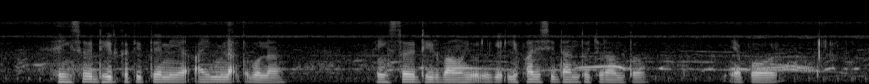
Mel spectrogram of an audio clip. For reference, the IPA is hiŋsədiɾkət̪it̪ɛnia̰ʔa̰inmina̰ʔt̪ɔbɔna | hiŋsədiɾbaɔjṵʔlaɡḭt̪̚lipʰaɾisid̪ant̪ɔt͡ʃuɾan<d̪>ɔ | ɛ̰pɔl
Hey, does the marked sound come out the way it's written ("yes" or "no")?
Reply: no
